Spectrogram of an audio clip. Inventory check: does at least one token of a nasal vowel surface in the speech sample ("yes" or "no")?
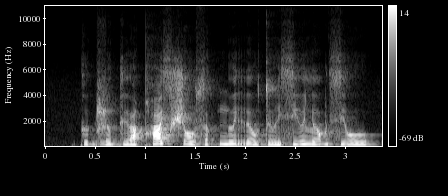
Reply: no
